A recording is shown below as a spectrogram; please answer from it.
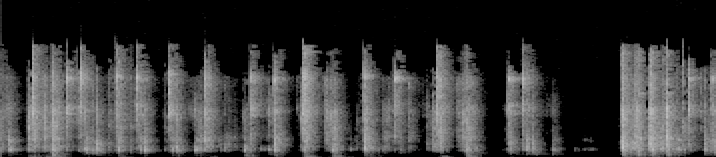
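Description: Fingertips of both hands type on a full-size pink typewriter-style mechanical keyboard with an aluminum body and round plastic keycaps. Rapid, bright, clicky keystrokes come in quick bursts, pause briefly near the end, then resume in a dense flurry.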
